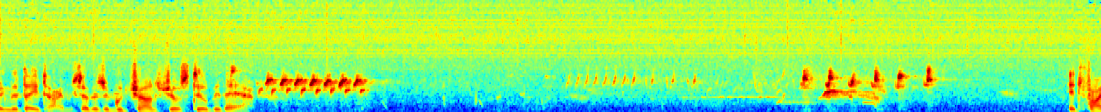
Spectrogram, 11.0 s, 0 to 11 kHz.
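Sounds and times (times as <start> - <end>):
birds trilling: 0.0 - 11.0
bird whistling: 2.5 - 3.9, 4.8 - 10.2
sharp bird chirps: 2.5 - 4.0, 4.7 - 10.6.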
